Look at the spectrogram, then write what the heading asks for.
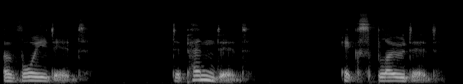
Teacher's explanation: because these verbs end with d in the infinitive the e d ending is pronounced id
